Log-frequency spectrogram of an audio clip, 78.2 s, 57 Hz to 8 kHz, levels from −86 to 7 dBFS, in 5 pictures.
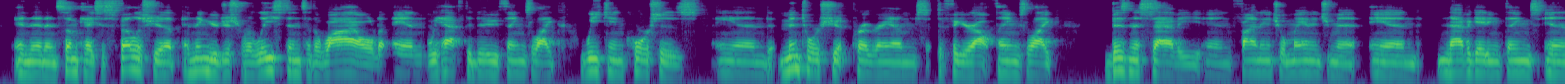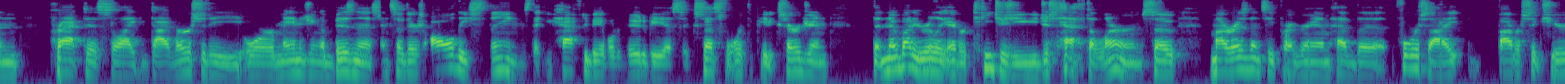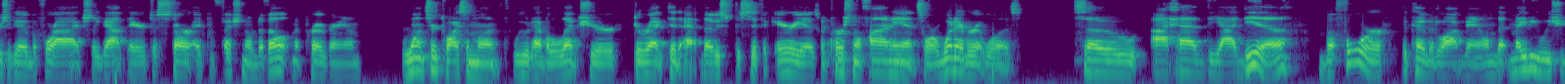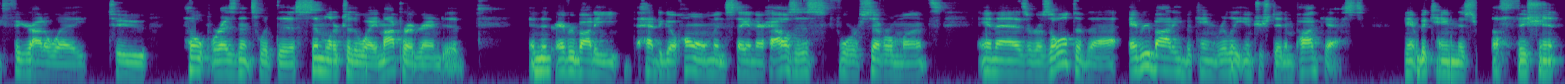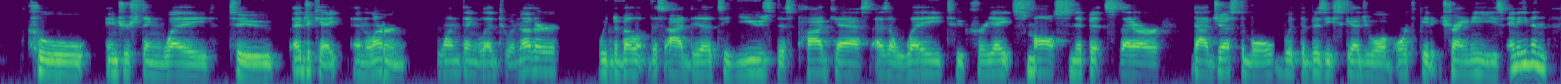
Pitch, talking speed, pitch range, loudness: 110 Hz, 170 wpm, 105-120 Hz, -19 LUFS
